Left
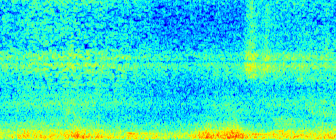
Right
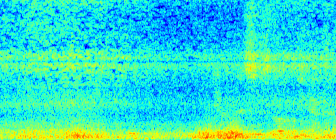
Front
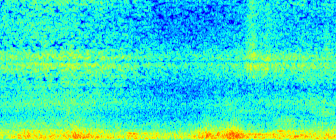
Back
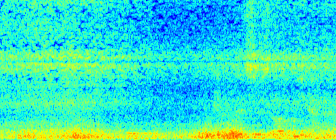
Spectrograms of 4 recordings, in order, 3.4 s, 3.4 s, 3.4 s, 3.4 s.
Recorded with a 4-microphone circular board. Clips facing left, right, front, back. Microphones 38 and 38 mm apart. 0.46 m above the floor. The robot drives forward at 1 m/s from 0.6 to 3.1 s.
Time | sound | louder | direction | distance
0.2 | a man speaking | left 2 dB, front 1 dB | 70° left | 8 m
2.1 | a man speaking | right 1 dB, even | 175° left | 8 m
